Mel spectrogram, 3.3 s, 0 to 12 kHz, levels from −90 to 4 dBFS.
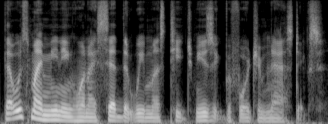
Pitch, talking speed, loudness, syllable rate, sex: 105 Hz, 255 wpm, -20 LUFS, 6.4 syllables/s, male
